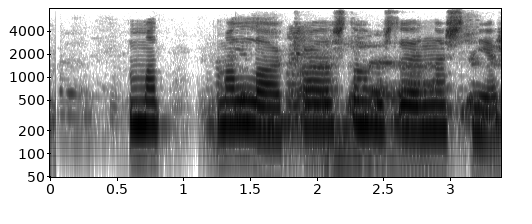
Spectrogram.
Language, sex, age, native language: Icelandic, male, 15, Icelandic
